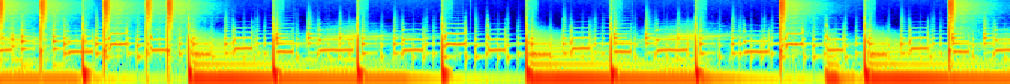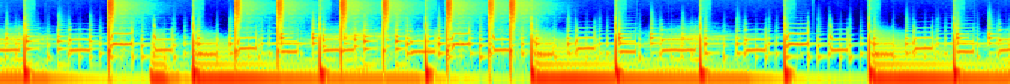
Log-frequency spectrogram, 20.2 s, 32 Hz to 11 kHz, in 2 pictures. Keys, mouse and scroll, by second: 1.8 shift+click, 10.2 space, 10.4 click, 10.8 ctrl+click, 14.1 click, 19.0 click.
